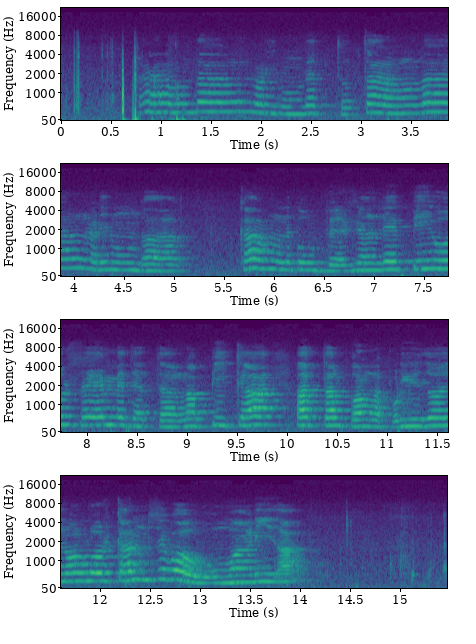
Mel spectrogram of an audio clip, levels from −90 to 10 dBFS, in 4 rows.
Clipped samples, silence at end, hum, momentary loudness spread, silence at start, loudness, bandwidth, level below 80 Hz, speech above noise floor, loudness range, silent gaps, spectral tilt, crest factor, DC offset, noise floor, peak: under 0.1%; 0 s; none; 15 LU; 0 s; -30 LUFS; 19 kHz; -46 dBFS; 22 dB; 6 LU; none; -5 dB/octave; 28 dB; under 0.1%; -51 dBFS; -4 dBFS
